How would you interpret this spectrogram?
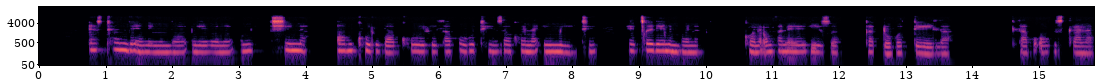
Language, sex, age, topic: North Ndebele, male, 36-49, health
